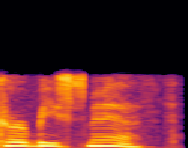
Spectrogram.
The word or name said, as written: Kirby-Smith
